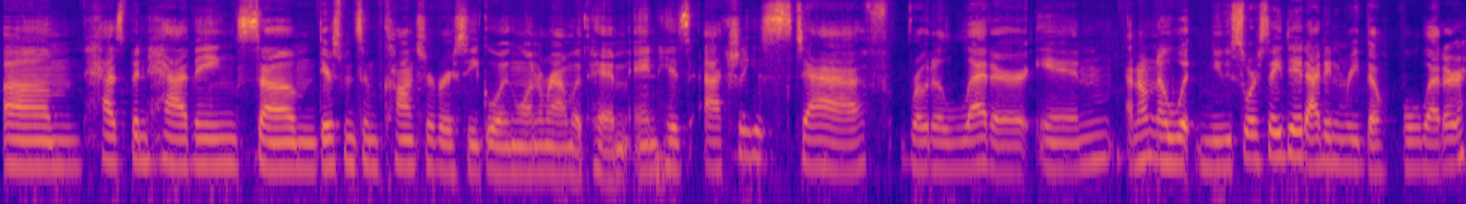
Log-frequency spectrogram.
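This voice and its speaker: An ordinary speaking voice, this woman's fairly low pitch moves in a fairly even intonation at a moderate pace with hardly any pauses, on a very clean recording with a silent background. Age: young. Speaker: podcast co-host. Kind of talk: casual chat.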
